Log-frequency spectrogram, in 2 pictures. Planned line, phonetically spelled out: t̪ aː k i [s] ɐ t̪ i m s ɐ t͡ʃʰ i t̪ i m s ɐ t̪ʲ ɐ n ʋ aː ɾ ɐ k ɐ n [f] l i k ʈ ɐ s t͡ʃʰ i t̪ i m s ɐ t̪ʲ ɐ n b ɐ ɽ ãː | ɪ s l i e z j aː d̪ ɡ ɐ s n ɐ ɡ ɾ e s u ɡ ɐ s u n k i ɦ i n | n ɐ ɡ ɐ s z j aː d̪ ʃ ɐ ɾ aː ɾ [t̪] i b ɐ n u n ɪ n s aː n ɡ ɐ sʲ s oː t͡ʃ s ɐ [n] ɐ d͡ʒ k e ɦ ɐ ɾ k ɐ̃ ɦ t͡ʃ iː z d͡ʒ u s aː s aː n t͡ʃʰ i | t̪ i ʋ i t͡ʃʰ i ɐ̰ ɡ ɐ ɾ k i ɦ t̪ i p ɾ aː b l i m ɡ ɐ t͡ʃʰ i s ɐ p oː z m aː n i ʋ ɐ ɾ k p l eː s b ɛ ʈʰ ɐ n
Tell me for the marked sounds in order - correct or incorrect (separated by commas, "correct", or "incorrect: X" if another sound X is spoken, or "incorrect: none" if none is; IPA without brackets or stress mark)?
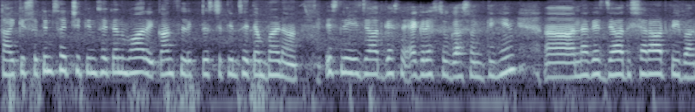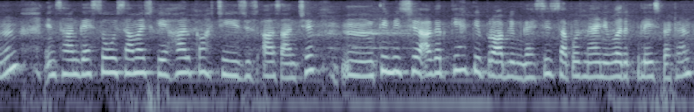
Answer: correct, correct, correct, incorrect: m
